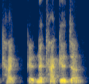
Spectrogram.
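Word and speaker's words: Kagedan: Cadogan.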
